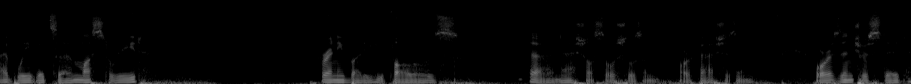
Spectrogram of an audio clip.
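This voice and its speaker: A man talks at a moderate pace with ordinary pitch variation and vocal fry. Long, frequent pauses break up his speech. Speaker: audiobook narrator. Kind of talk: casual introduction to listeners.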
